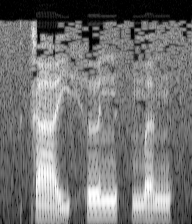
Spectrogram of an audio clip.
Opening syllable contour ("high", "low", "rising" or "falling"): low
